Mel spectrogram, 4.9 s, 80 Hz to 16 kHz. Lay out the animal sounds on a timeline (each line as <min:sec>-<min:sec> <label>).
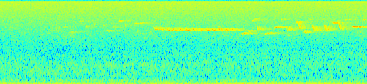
0:00.0-0:04.9 Red-eyed Vireo (Vireo olivaceus)
0:00.9-0:04.9 Winter Wren (Troglodytes hiemalis)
